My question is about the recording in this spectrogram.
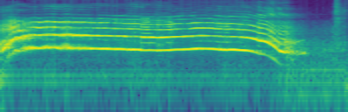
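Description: A woman's loud, high-pitched scream, held for nearly two seconds and falling away at the end, as a powder-covered hand slaps her across the cheek.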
